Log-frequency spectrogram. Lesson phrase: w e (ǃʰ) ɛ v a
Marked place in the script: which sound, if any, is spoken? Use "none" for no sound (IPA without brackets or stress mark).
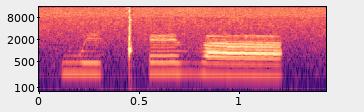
ǃʰ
